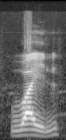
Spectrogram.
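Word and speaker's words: while: वाइल, वाइल में आप देखेंगे वाइल कि एच साइलेंट है आपका, तो ज़्यादातर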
